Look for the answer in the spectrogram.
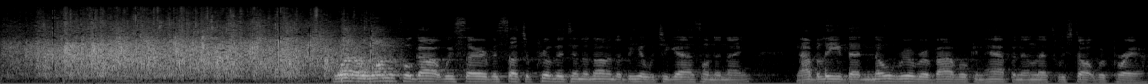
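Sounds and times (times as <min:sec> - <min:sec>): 
audience clapping hands in praise: 0:00.0 - 0:04.0
speech: 0:03.4 - 0:11.4.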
